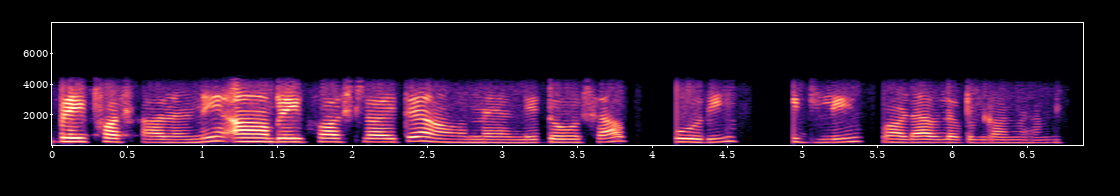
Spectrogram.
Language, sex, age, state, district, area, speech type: Telugu, female, 18-30, Telangana, Adilabad, urban, conversation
